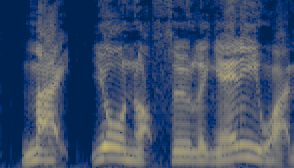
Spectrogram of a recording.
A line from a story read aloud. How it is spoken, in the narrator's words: the barman sneered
